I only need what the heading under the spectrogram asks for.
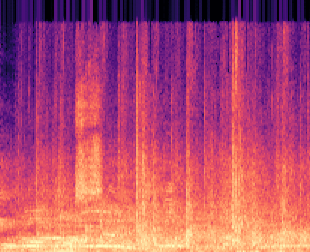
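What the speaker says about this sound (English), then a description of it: "And you can hear the crowd." A crowd roars and shouts in a loud, noisy burst at a squash match, with a voice speaking over the excited cheering throughout.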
